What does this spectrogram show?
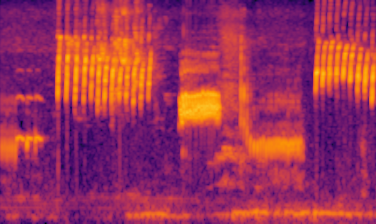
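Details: Asian pied starling singing vigorously as a model song for other birds: fast pulsed rattling series, a flat buzzy note, a falling slurred whistle, then more quick rattles.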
